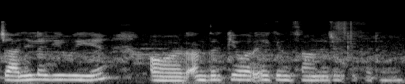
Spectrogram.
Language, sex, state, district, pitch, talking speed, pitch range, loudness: Hindi, female, Uttar Pradesh, Ghazipur, 205 Hz, 220 wpm, 195-215 Hz, -16 LUFS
